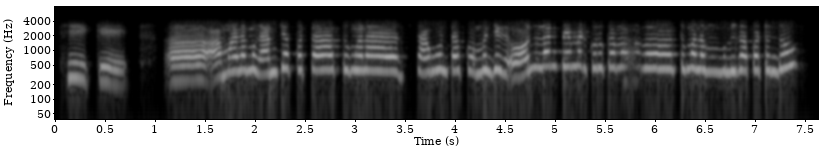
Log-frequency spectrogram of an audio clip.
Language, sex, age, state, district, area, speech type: Marathi, female, 30-45, Maharashtra, Nanded, urban, conversation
